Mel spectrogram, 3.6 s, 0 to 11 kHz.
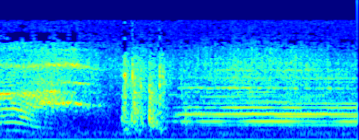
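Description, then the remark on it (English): A train horn blares in long, steady tones, broken midway by a couple of sharp metallic clanks from the rail cars, then sounds again as the train begins moving. “You've got 3 minutes before the train starts.”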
